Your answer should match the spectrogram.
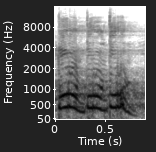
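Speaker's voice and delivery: high, urgent repeated command; acted outburst, rapidly rising in pitch; angry order. Crash victim ordering the driver out, angry order.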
